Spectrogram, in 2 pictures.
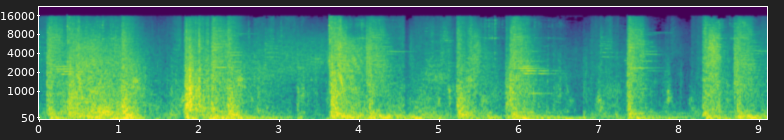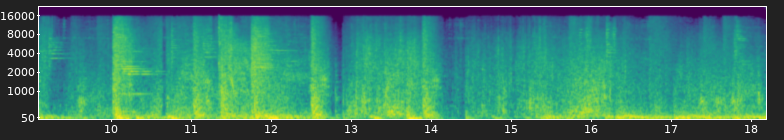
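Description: Game spells and attacks crash and clang repeatedly.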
